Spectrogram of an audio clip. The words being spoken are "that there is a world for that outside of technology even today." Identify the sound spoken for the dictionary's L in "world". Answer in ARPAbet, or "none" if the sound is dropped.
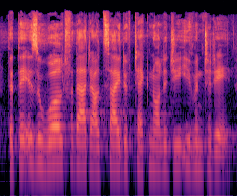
L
